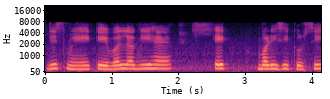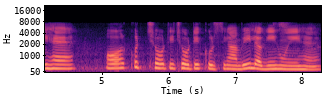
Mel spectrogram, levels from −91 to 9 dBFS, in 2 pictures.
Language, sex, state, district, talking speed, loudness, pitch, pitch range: Hindi, male, Punjab, Pathankot, 130 wpm, -15 LUFS, 230 Hz, 215-245 Hz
